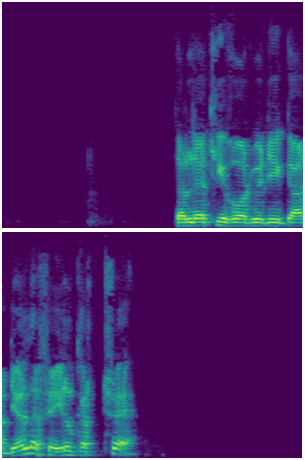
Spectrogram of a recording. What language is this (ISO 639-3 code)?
cym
